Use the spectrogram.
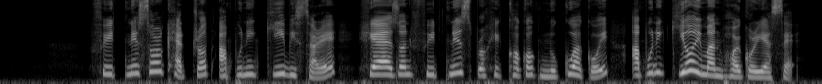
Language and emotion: Assamese, angry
